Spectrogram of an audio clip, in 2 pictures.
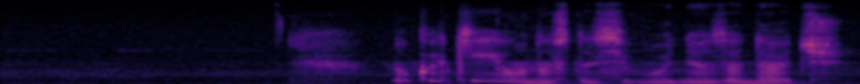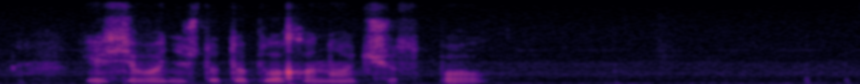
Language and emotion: Russian, sad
